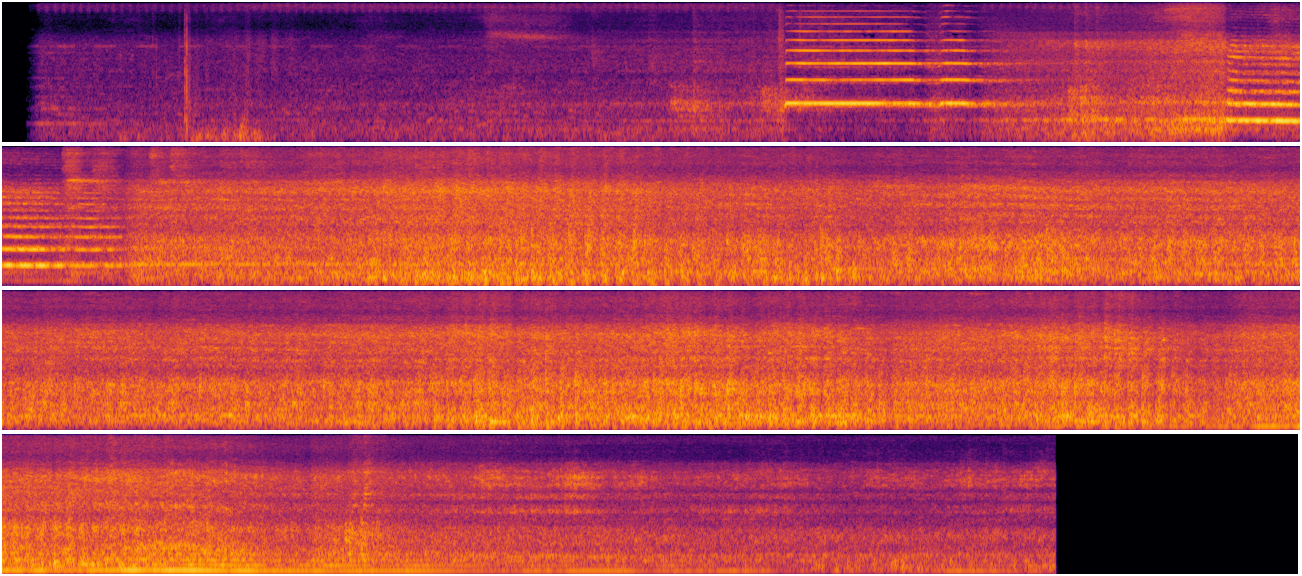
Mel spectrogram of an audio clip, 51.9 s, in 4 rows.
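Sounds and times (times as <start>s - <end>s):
train horn blasts: 0.3s - 1.2s, 7.8s - 10.5s, 11.6s - 15.6s
train wheels rumbling on rail: 0.5s - 49.5s.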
